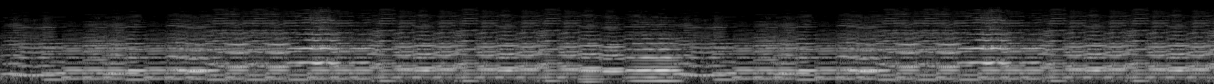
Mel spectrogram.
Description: cello

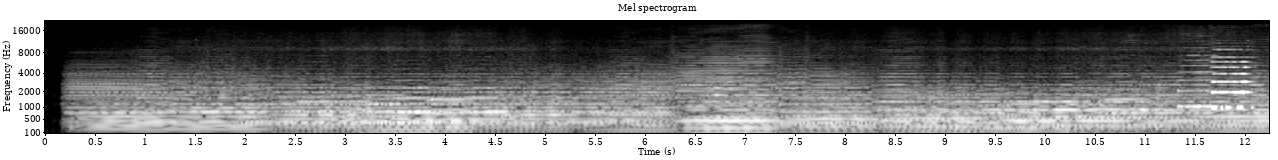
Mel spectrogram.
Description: alto flute violin morph

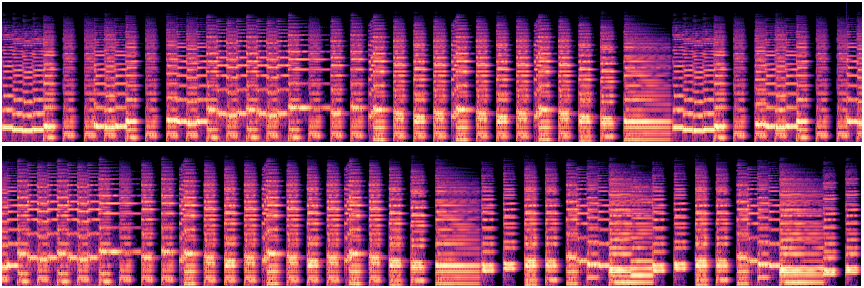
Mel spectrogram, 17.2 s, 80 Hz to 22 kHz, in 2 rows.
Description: harpsichord; SpectMorph Evaluation #4

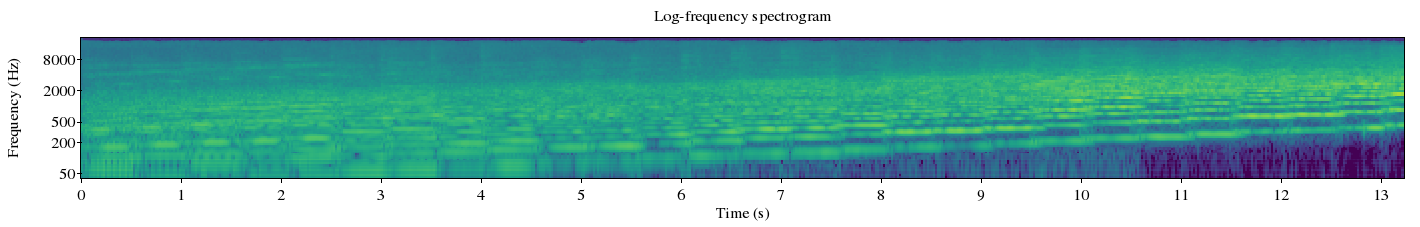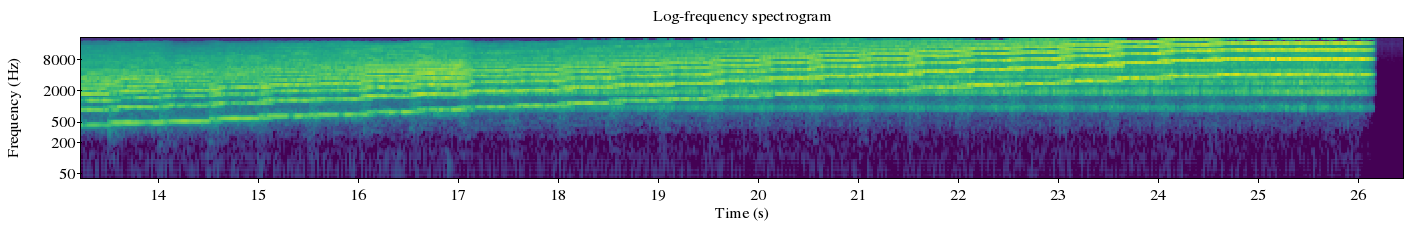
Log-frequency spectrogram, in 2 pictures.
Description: tremolo tonleiter

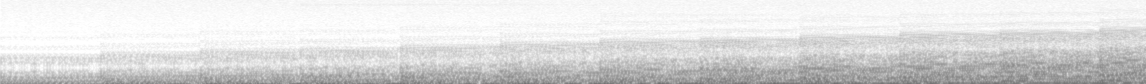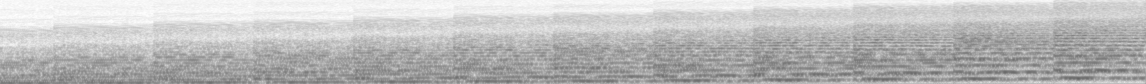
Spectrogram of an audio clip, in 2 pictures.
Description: brightness tonleiter

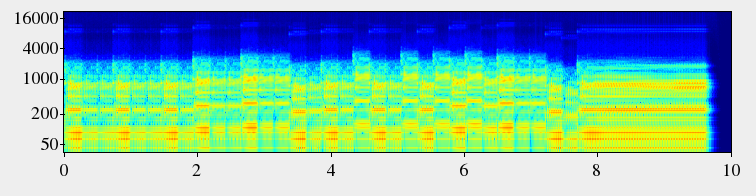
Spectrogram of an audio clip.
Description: tenor sax bass

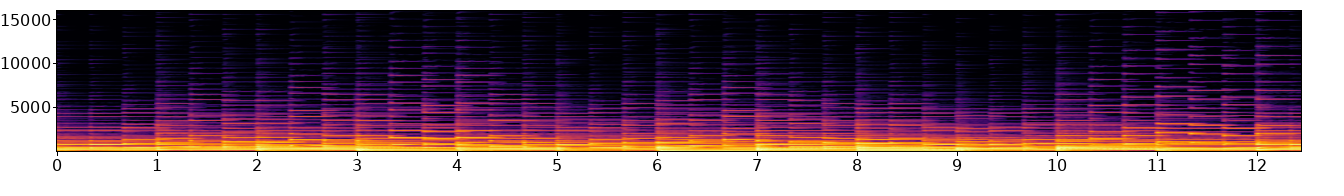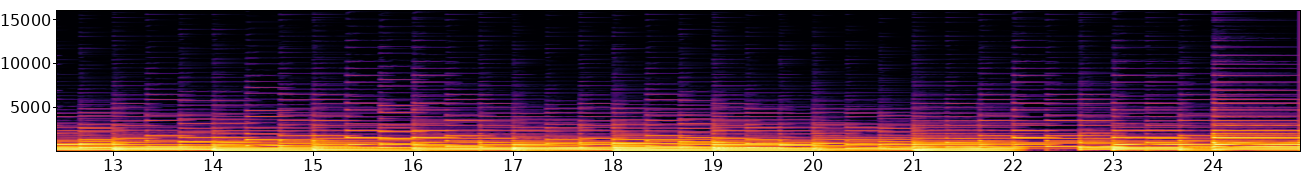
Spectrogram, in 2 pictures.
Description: fingered bass

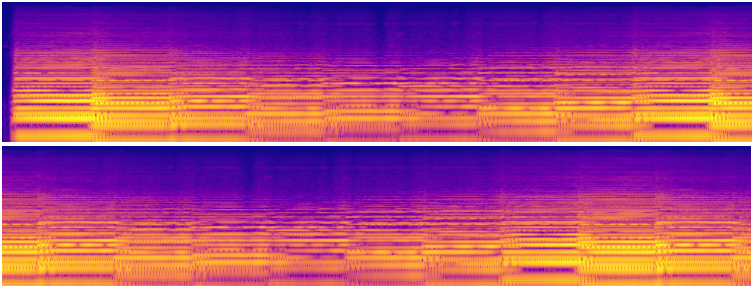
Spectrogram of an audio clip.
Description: alto flute alto saxophone chord morph

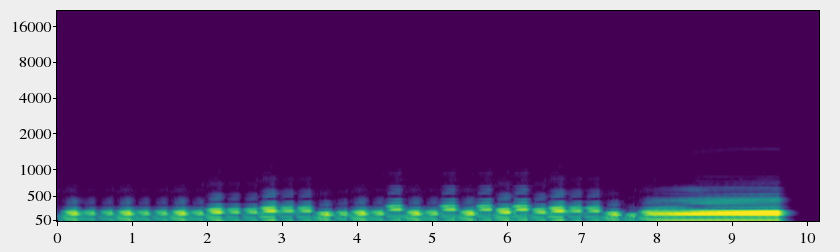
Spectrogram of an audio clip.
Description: oboe bass

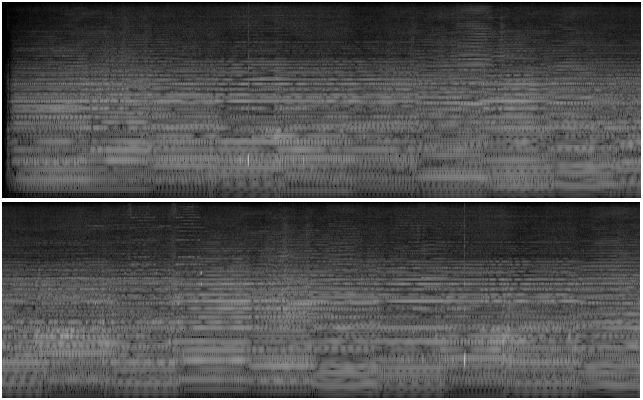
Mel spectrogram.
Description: oboe violin lpc true bach morph

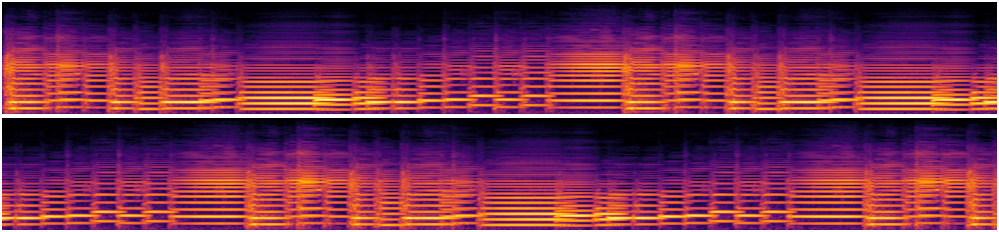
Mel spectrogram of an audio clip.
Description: cello bassoon false melody morph low

